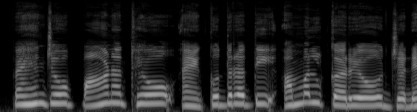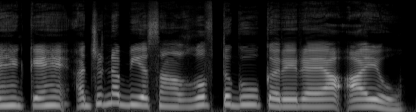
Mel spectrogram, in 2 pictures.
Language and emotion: Sindhi, neutral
